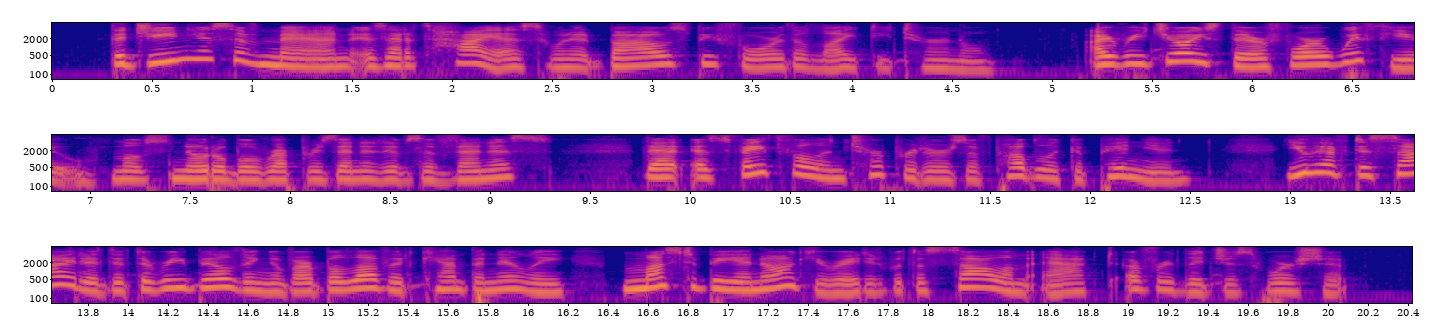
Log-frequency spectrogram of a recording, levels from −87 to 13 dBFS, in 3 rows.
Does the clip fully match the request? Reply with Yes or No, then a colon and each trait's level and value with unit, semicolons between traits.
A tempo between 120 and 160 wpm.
Yes: average, 155 wpm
